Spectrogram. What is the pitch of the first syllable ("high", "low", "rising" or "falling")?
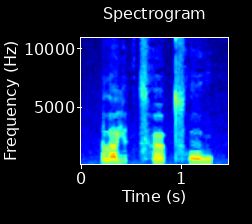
low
